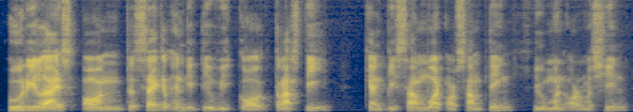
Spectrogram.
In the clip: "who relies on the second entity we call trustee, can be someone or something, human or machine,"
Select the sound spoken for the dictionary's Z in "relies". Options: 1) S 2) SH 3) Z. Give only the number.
1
